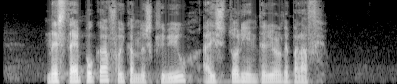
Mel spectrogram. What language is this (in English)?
Galician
